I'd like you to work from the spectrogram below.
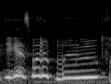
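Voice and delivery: high, squeaky mock waiter voice; mimicking the waiter's awkward question. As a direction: parody his polite offer, way up high. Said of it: "he just came over and was like".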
